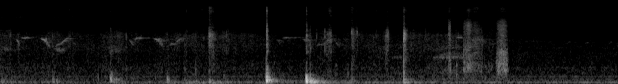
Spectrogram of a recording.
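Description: A few scattered knocks and thuds on a wooden trailer deck as a spirit level is handled and set down, the loudest two close together about three seconds in. Faint bird chirps in the first two seconds.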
